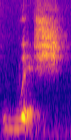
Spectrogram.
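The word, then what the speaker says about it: Wich: my miss and then my name is spelled w-i-c-h even though it's pronounced wish so again here's my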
